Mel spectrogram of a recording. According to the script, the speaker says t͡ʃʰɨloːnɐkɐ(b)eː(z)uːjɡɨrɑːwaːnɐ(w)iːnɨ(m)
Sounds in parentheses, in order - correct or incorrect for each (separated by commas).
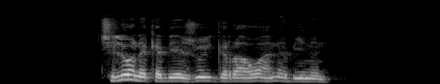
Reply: correct, incorrect, incorrect, incorrect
